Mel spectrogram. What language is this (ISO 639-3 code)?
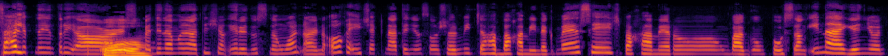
fil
